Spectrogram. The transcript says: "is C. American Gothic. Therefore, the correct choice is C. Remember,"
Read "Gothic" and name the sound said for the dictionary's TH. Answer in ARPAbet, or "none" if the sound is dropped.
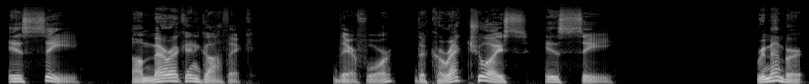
TH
